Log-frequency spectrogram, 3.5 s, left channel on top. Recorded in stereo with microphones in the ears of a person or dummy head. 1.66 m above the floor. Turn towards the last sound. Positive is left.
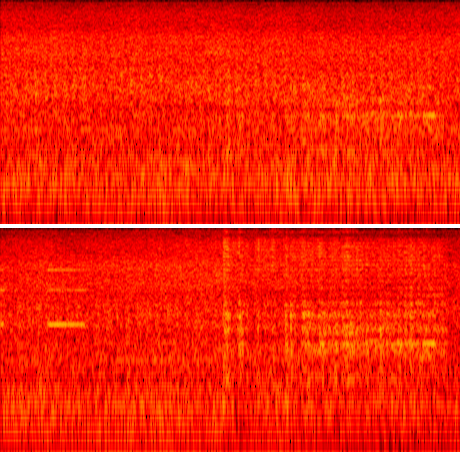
turn(degrees=-50)  # may be behind; listen again after turning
